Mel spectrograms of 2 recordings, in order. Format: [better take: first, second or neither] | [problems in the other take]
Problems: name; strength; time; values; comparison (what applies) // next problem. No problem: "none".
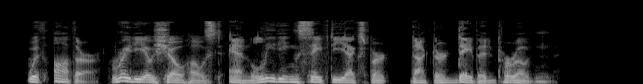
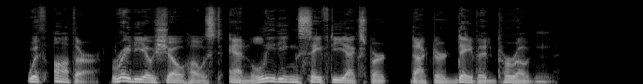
second | garbled, watery; badly; nothing above 7.5 kHz; slightly in the second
